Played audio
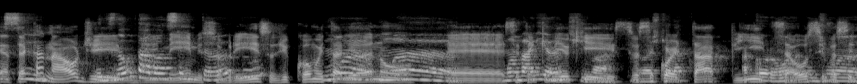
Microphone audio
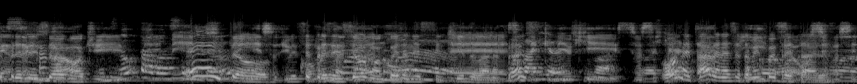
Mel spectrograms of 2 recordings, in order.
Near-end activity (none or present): present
